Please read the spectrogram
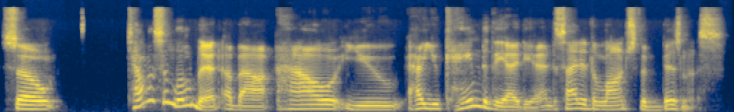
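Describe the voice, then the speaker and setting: A man's voice: mid-range voice, big pitch swings, a little slow. A man in his fifties hosting an online club meeting, friendly and upbeat, often repeating words. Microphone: video call.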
